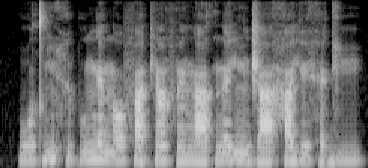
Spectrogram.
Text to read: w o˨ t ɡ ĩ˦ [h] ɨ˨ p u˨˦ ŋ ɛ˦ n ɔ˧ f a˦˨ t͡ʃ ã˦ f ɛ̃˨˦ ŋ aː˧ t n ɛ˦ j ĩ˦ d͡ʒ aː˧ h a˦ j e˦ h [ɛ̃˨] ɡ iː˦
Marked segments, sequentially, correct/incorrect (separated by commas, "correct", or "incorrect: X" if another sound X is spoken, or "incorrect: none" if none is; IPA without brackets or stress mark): correct, incorrect: ɛ˨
